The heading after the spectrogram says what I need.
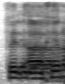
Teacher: فی الآخرہ میں لام ساکن یہ پڑھا جا رہا ہے، اظہار قمری ہے، آمد بدل ہے، دو حرکات لمبا کریں گے.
